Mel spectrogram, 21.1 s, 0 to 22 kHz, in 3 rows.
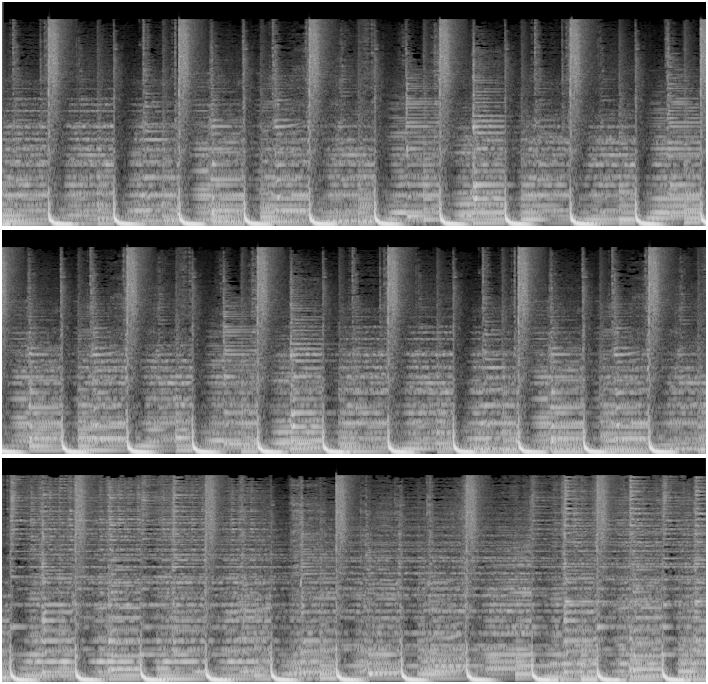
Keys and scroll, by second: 9.5 ctrl+g.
